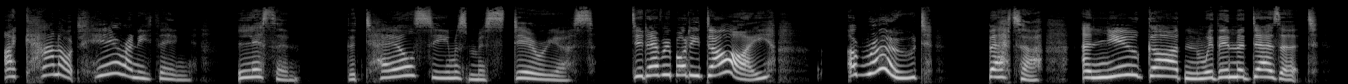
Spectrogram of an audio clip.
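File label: English female 9-11yr Girl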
